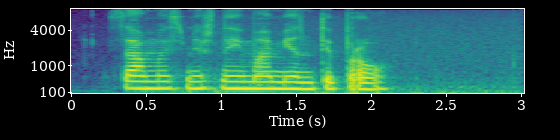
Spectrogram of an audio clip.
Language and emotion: Russian, neutral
